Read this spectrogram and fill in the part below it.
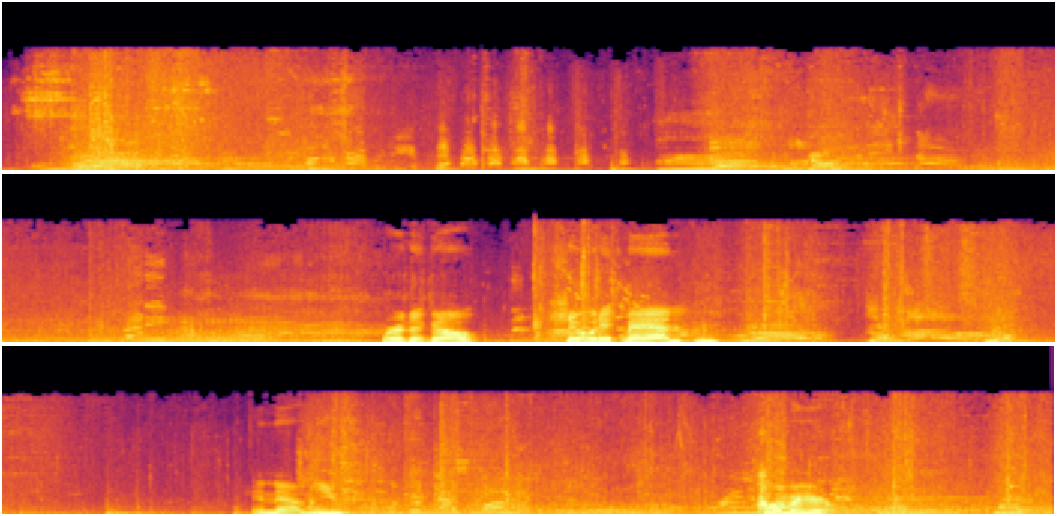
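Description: Heavy axe blows strike and slash in a fight.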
